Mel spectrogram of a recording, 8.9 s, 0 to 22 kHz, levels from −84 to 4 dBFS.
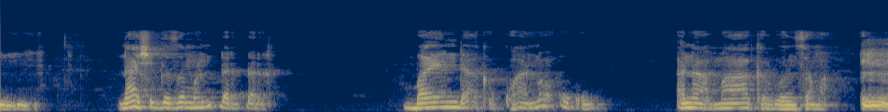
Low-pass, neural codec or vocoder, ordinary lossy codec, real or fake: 7.2 kHz; none; none; real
